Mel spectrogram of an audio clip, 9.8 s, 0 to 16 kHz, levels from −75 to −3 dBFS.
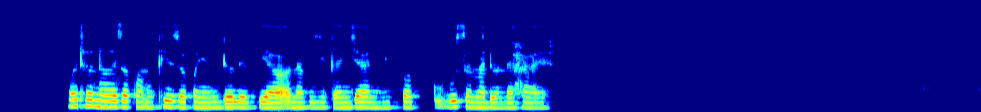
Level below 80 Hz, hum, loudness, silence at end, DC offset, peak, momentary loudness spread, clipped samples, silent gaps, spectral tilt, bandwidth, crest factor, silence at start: -78 dBFS; none; -28 LUFS; 4.3 s; under 0.1%; -10 dBFS; 9 LU; under 0.1%; none; -8 dB/octave; 7.4 kHz; 20 dB; 0.7 s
